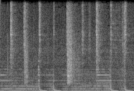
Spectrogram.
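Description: Electronic background music with a steady beat: deep kick drums that drop in pitch, coming in pairs, over a held bass and crisp percussion.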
